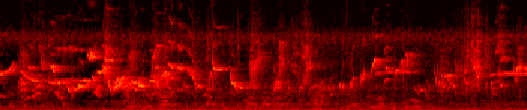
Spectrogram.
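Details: Oriental magpie-robins (kacer) at a Surabaya night singing contest on the gantangan deliver quick-fire high whistles and sweeping slurs, several birds overlapping in a busy, steady chorus with faint crowd noise beneath.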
